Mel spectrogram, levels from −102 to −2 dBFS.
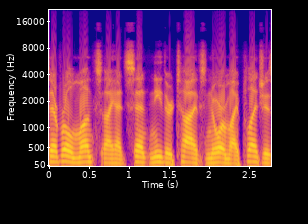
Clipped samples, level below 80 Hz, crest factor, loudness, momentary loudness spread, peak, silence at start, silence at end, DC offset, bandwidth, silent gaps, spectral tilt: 1%; -36 dBFS; 12 dB; -13 LUFS; 3 LU; 0 dBFS; 0 s; 0 s; 5%; 15 kHz; none; -5.5 dB/octave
